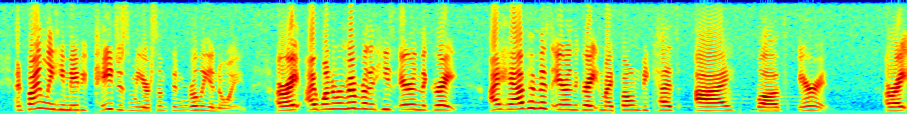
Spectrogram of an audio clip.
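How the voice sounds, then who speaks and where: An extremely high-pitched woman's voice, raised and projected, bright and sharp in tone, animated and very fast. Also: ordinary pitch variation. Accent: Midwestern American. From US Midwest, Nebraska. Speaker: guest speaker at church, nurse. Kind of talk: sermon.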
